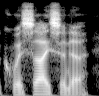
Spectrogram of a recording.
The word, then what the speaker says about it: Quisisana: known throughout the town where they pronounced it with a very soft s and a very broad a Christian button Brook as Senator J's best friend had obtained entry into quisisana and been successful there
